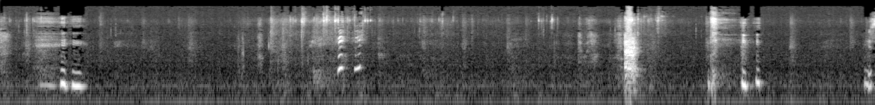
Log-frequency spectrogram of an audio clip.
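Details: Husky whining because he wants to go upstairs, indoors: short high, wavering whimpers near the start and again mid-recording, among sharp clicks and knocks, with some human speech.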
